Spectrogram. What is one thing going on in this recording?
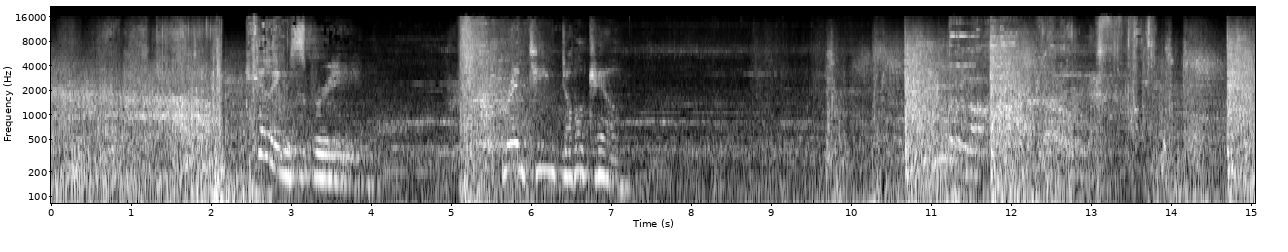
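Magic blasts burst and crackle in a fast fight.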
